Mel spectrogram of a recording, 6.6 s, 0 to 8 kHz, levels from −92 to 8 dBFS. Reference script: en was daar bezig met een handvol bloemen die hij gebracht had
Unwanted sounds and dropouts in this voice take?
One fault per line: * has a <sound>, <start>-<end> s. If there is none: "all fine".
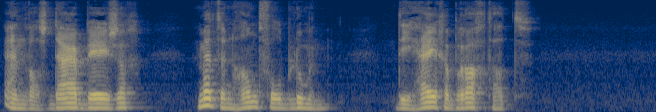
all fine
